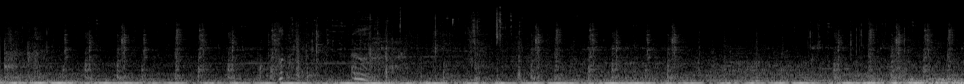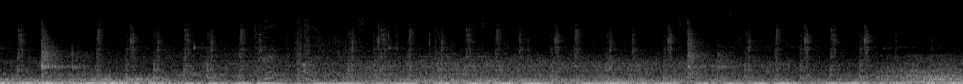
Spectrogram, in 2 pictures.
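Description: Heavy footsteps thud and clank on metal walkways.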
